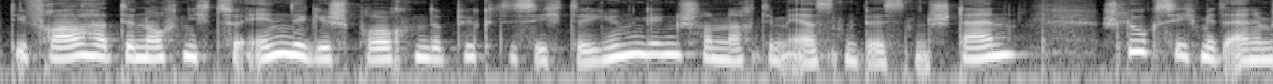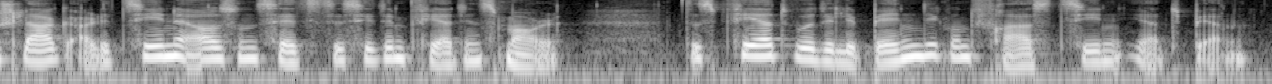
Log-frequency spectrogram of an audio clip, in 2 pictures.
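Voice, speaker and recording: A woman reading a fairy tale aloud in a calm, even storytelling manner. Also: on the low side, moderate pace, dry recording.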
